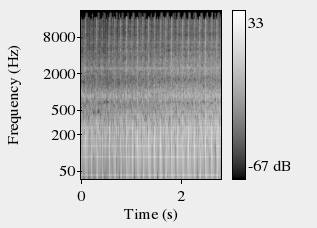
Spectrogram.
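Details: Honda TMX 155 single-cylinder motorcycle idling unevenly with stumbling beats; hard starting, misfires especially uphill, no pull or top speed. Owner already replaced CDI without fix; spark spreads to side of plug, so misfire is from a defective spark plug.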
